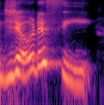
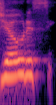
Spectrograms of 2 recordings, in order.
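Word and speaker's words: Jodeci: hit at you but the correct pronunciation of um Jo is actually JY it's jod like right here right here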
